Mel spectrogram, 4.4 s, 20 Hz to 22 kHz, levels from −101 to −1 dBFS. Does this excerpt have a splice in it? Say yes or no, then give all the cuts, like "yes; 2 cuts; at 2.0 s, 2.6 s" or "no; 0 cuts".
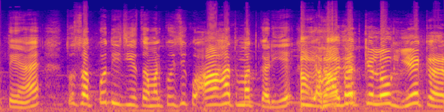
yes; 1 cut; at 3.0 s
